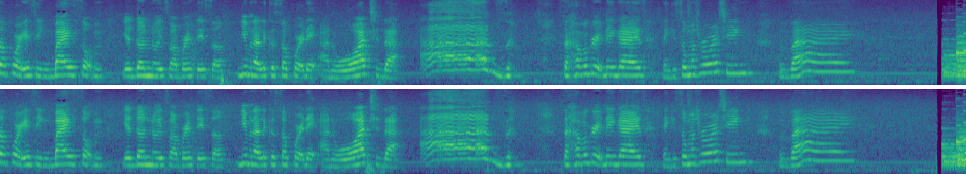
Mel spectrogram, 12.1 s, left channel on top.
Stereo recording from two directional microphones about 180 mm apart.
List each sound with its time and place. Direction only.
0.0 s a woman's voice: centre (ahead or behind)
